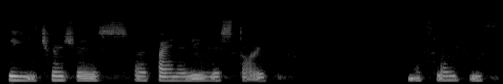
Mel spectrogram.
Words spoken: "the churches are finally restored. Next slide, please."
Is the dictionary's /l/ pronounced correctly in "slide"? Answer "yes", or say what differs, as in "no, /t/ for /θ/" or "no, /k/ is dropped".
yes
